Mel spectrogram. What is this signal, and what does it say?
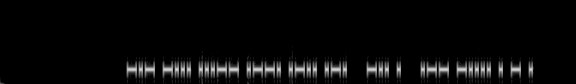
Morse code, heard as a keyed tone, about 37 wpm, 700 Hz. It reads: KB3PLR DE W6ETE
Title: USA Callsign DE Callsign 40wpm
